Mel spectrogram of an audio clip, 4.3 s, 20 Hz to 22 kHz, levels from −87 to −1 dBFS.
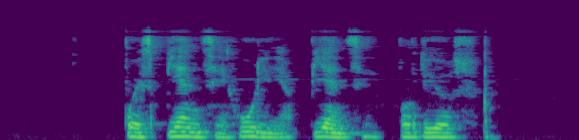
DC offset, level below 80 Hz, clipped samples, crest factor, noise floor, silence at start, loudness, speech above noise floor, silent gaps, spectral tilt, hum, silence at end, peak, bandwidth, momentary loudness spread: under 0.1%; -64 dBFS; under 0.1%; 18 dB; -81 dBFS; 0.95 s; -26 LUFS; 57 dB; none; -5.5 dB/octave; none; 0.6 s; -8 dBFS; 9.6 kHz; 9 LU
